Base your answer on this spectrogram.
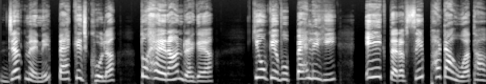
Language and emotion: Urdu, surprised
